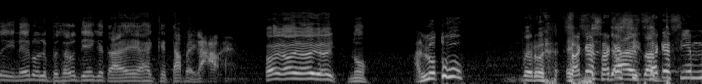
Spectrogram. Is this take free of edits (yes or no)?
no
